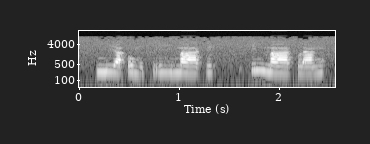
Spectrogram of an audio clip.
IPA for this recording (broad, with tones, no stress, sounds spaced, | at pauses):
m i˩˦ a̯ ʔ o˩˦ m kʰ r iː˧ m aː˧ k e˥˩ k̚ | h i˥˩ n m aː˧ k l a˦˥ ŋ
